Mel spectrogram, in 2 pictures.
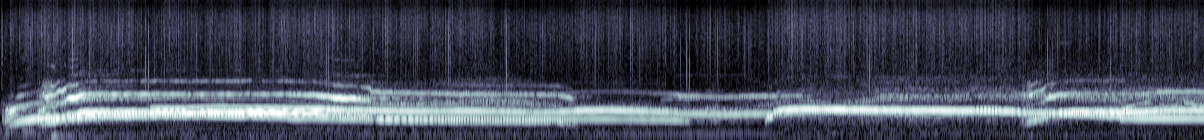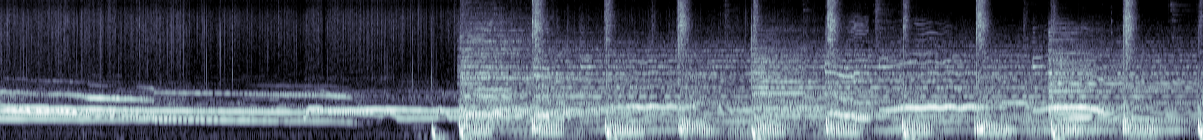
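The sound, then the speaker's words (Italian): Wolves howl in the Apennines: long, mournful gliding tones rise and fall for about sixteen seconds, then give way to music with a steady, regular beat. “Sugli Appennini, specie d'inverno quando scende a valle spinto dalla fame, si incontra ancora qualche ultimo lupo e si sente il suo ululato lamentoso.”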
